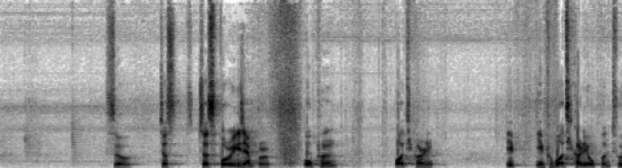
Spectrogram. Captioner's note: rustling sound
